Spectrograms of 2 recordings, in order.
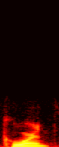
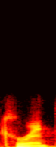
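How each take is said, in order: First: The name is pronounced the Greek way. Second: The name is pronounced the local Texas way. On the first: This is how the city in Greece is named. "but it's Corinth in Greece" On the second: This is how the town in Texas is named. "I believe it's pronounced Corinth in Texas"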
